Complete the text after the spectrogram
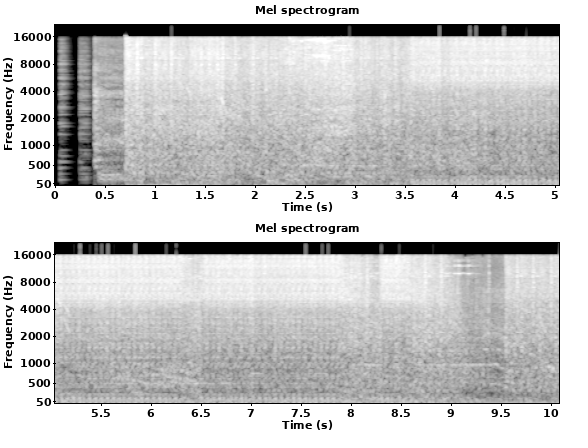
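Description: A rapid-fire gun rattles in fast bursts.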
